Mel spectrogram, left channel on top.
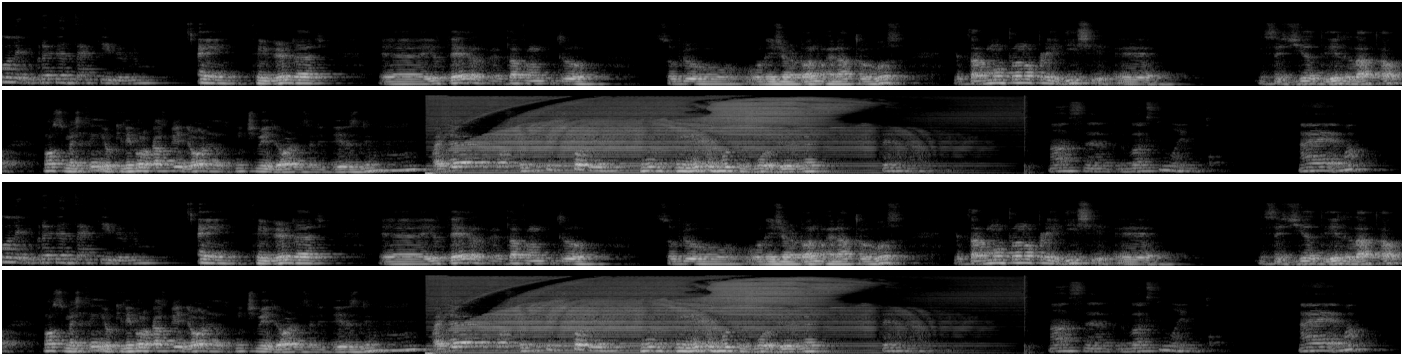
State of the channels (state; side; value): identical; both; correlation 1.00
